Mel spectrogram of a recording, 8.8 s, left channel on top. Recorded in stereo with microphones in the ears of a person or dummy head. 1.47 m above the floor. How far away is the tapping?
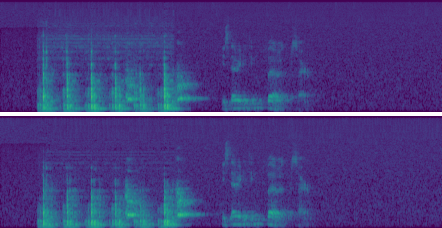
About 1.9 m.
